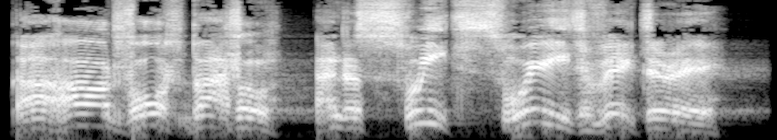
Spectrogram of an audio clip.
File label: announcer victory; dlc defensegrid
